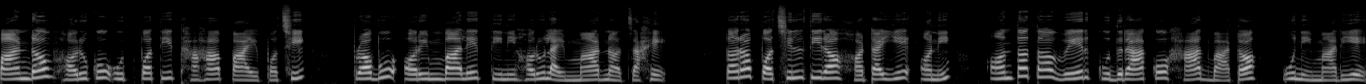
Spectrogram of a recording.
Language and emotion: Nepali, neutral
